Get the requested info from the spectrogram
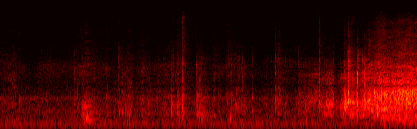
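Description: Handling of a small cardboard product box: light taps and clicks, then from about three seconds in a louder crinkling rustle of clear plastic packaging as the phone stand is pulled out of the box.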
